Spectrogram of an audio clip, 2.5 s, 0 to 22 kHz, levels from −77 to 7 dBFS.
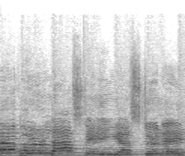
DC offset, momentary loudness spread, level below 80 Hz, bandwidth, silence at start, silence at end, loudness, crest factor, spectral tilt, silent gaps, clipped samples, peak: under 0.1%; 4 LU; -34 dBFS; over 20 kHz; 0 s; 0 s; -16 LUFS; 14 dB; -3 dB/octave; none; under 0.1%; -2 dBFS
